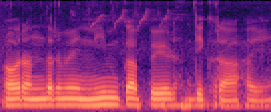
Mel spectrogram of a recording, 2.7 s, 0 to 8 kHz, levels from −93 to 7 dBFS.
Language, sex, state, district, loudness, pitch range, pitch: Hindi, male, Maharashtra, Gondia, -16 LUFS, 120-130 Hz, 125 Hz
